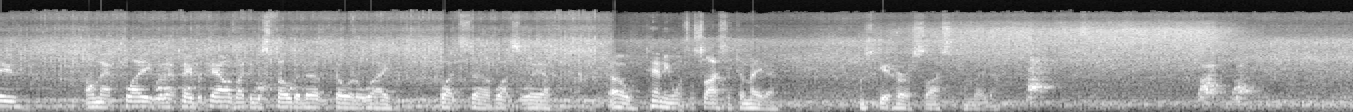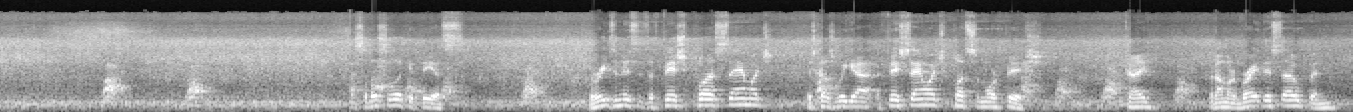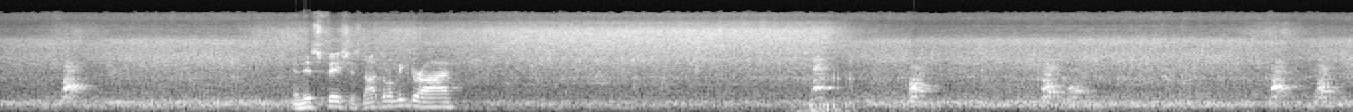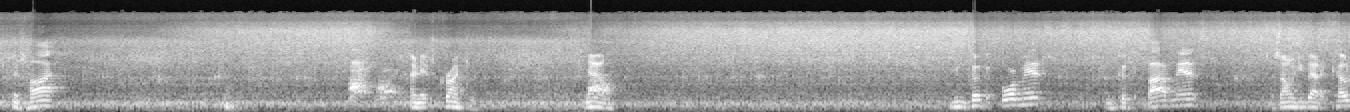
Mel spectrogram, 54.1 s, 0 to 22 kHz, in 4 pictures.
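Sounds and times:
steady hiss: 0.0s - 54.0s
small dog barking: 10.3s - 10.6s, 12.0s - 12.7s, 14.6s - 15.8s, 18.8s - 19.1s, 23.7s - 25.6s, 27.6s - 28.1s, 35.1s - 36.5s, 37.4s - 38.0s, 39.7s - 40.6s, 44.0s - 44.7s.

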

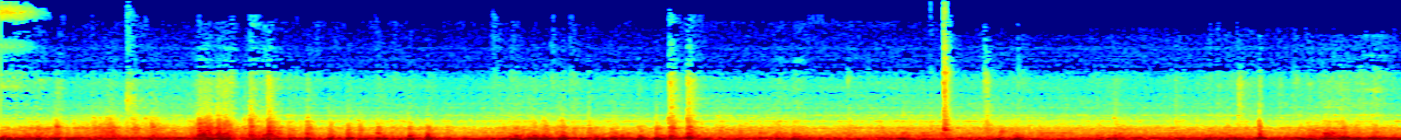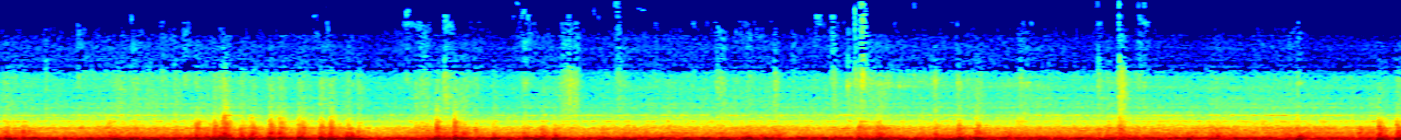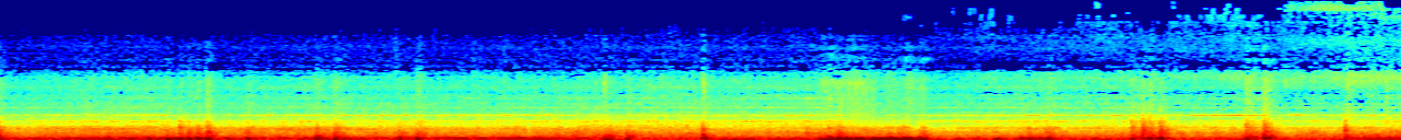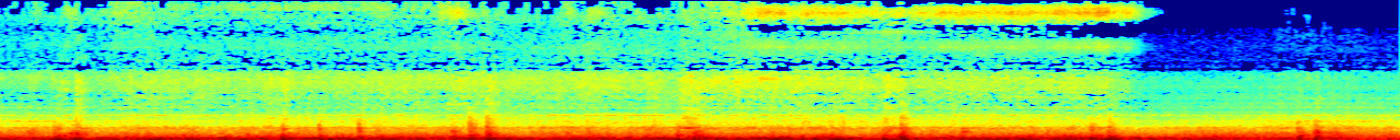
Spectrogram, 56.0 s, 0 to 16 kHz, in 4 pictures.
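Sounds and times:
train wheels rumbling on rail: 0.0s - 56.0s.

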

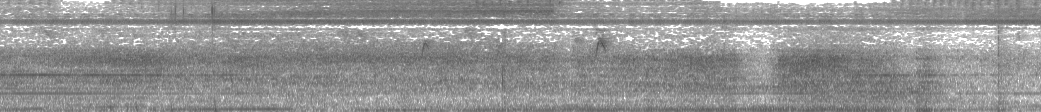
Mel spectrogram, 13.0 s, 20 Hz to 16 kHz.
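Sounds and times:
low hum of vehicle engines: 0.0s - 13.0s
vehicle passing: 0.0s - 13.0s
bird chirps: 3.5s - 9.6s.

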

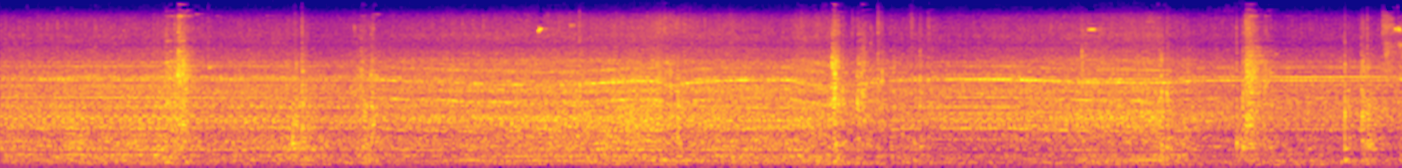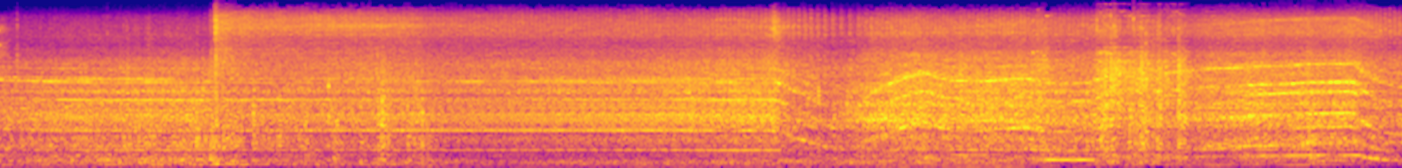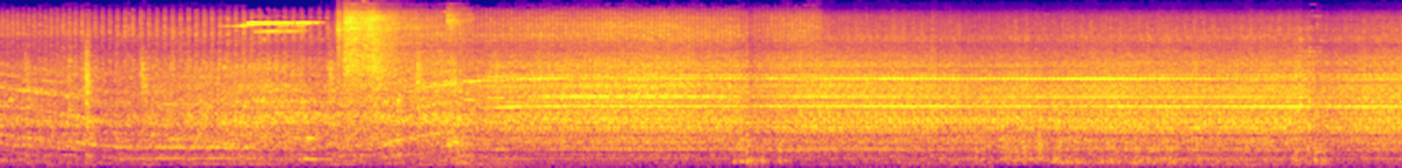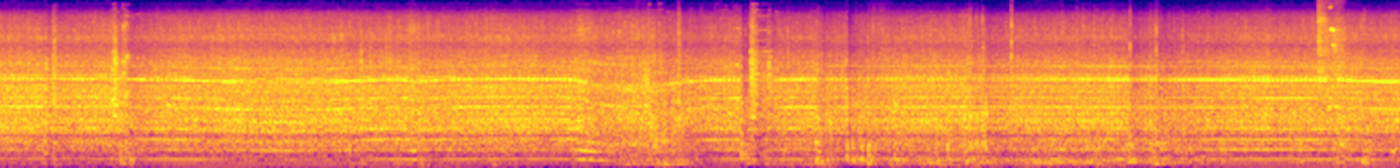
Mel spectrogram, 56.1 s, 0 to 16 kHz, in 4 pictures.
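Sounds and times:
diesel truck engine: 0.0s - 56.0s
air brake hiss: 31.4s - 32.2s.

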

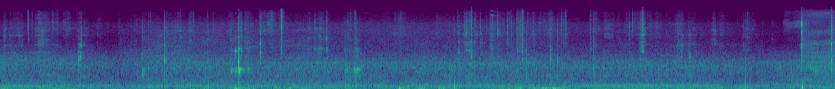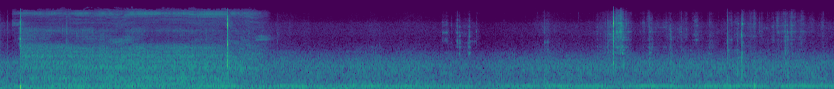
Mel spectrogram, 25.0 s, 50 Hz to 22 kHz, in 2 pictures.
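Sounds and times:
steady low hum: 0.0s - 25.0s
steady hiss: 11.7s - 18.2s
sharp clicks: 12.0s - 16.5s.

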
